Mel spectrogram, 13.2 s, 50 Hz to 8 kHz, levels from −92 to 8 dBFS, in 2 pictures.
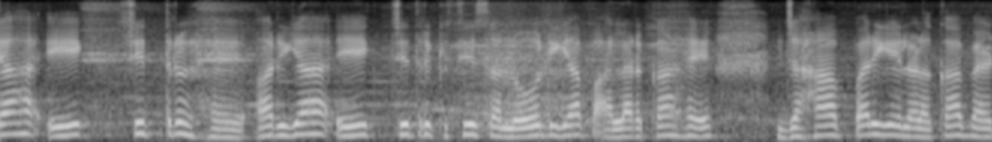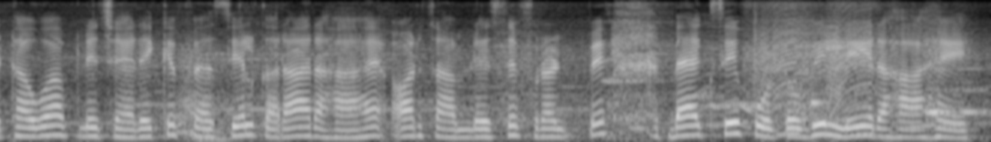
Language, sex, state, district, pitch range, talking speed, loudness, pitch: Hindi, female, Bihar, Madhepura, 170-205 Hz, 175 wpm, -15 LUFS, 185 Hz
